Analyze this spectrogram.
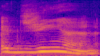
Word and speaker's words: Aegean: Pronunciation. Aegean. Aegean. Oh, it's Aegean.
